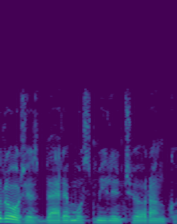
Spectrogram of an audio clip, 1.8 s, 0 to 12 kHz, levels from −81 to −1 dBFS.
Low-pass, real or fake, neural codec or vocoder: 7.2 kHz; real; none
